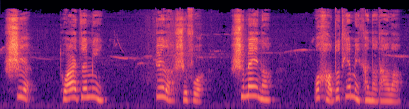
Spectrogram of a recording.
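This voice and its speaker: A woman plays a young disciple and elder martial sister in a Chinese period audio drama, sounding gentle, affectionate and obedient with a tender, coaxing tone. Her voice is high with lively intonation, a little slow.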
